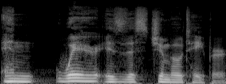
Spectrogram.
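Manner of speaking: slow, enchanted, automated dial-tone phone voice. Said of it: "and it says".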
